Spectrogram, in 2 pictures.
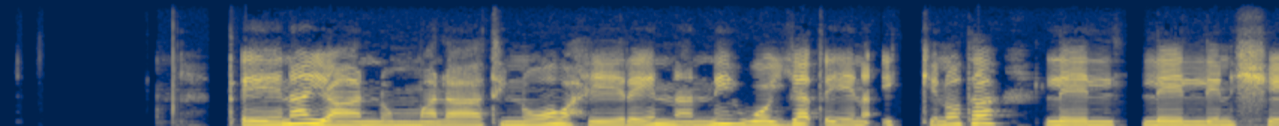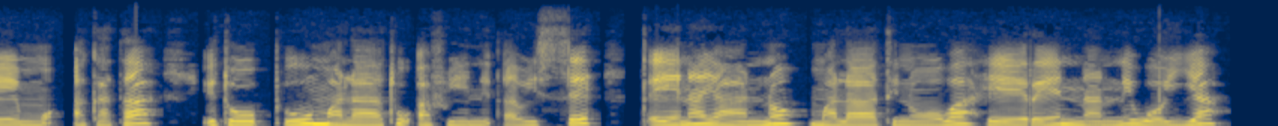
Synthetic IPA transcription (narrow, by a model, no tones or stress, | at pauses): t̪ʼe̞ːnɐjaːnːɔmɐlaːt̪ɪnoːwɐhe̞ːɾe̞ːnːɐnːɪwɔjːɐt̪ʼe̞ːnɐʔɪkːɪnɔt̪ɐ | e̞ːlːɪnʃe̞ːmːɔʔɐkɐt̪ɐʔɪt̪o̞ːpʼːɪjuːmɐlaːt̪ʊʔɐfiːnːɪt̪ʼɐwɪsːɛt̪ʼe̞ːnɐjaːnːɔmɐlaːt̪ɪno̞ːwɐhe̞ːɾʔe̞ːnːɐnːɪwɔjːɐ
